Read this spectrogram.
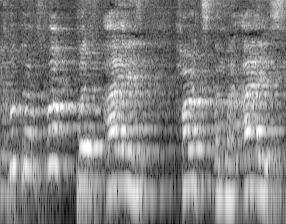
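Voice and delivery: high, loud, slow mock outrage at his own notes; baffled outburst. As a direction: demand it like someone vandalised your notebook. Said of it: "I'm like".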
